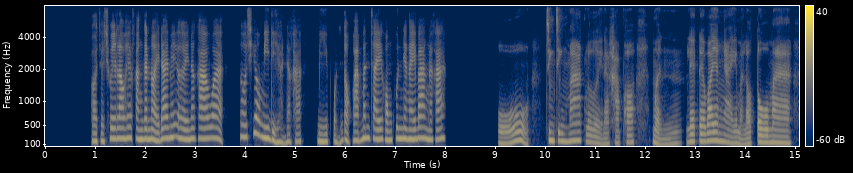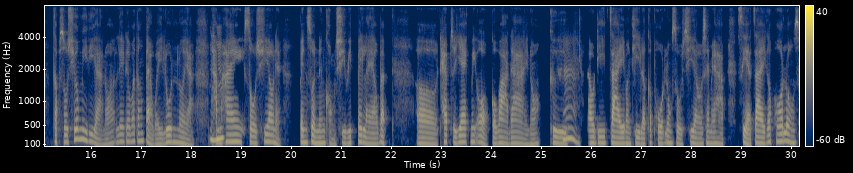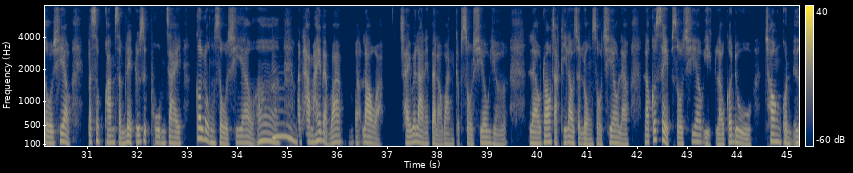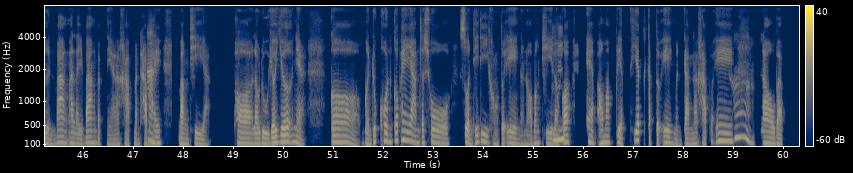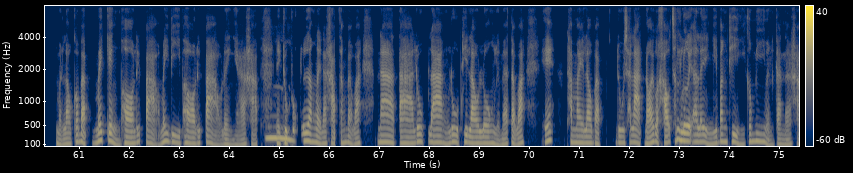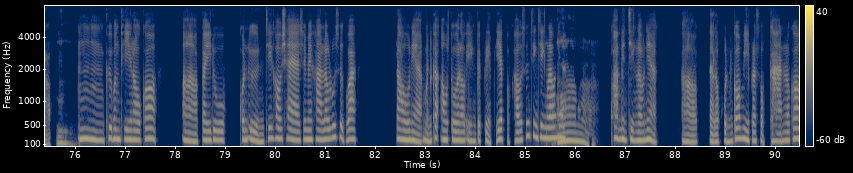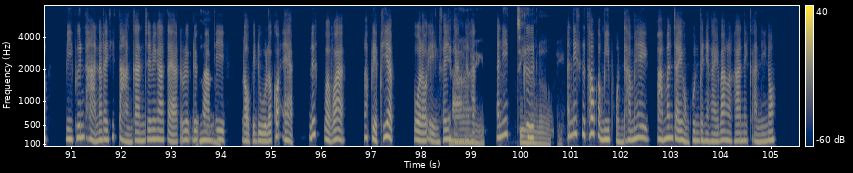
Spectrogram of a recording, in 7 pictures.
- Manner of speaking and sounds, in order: laughing while speaking: "จัง"; tapping; other background noise
- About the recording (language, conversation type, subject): Thai, podcast, โซเชียลมีเดียส่งผลต่อความมั่นใจของเราอย่างไร?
